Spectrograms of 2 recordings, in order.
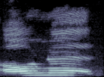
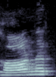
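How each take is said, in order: First: The word begins directly with a vowel sound. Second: The word begins with an audible h sound. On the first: The speaker calls it right. "H வந்து silent தான்" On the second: The speaker calls it wrong. "இது ஹானர் கிடையாது"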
